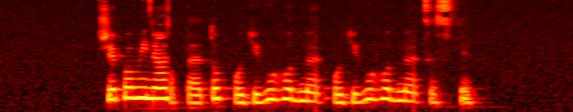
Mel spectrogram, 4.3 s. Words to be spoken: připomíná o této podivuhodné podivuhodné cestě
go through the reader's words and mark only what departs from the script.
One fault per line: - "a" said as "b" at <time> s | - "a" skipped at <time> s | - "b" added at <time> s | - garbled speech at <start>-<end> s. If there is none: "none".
none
